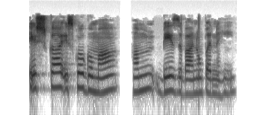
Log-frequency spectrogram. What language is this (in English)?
Urdu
